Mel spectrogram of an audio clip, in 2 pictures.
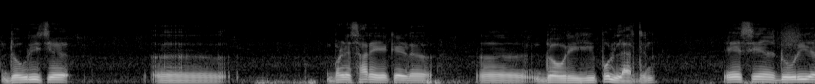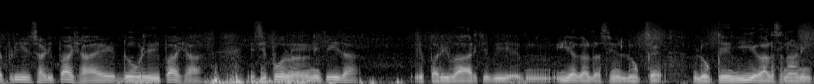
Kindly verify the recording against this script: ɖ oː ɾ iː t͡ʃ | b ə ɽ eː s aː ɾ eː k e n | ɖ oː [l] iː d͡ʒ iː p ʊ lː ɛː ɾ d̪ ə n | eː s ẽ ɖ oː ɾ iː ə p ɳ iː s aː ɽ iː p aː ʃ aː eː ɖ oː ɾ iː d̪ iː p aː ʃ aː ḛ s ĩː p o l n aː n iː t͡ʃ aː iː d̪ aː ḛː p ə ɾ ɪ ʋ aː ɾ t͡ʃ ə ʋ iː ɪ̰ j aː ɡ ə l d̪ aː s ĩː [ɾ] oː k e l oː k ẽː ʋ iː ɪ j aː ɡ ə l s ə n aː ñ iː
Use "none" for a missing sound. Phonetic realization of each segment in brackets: ɾ, l

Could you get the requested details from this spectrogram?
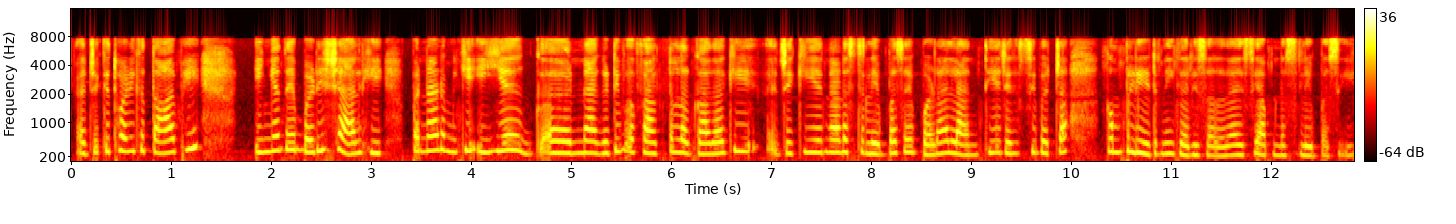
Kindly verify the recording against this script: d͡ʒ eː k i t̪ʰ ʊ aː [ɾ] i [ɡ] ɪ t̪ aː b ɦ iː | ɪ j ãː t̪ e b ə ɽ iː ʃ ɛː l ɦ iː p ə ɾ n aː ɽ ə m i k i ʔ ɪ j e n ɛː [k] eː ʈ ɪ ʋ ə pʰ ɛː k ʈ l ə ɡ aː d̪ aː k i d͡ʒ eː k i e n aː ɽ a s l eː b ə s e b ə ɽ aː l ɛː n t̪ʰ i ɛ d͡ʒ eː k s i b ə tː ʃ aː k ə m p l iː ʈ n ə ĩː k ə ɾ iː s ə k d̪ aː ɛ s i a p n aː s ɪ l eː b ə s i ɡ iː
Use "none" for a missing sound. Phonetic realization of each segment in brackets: ɽ, k, ɡ

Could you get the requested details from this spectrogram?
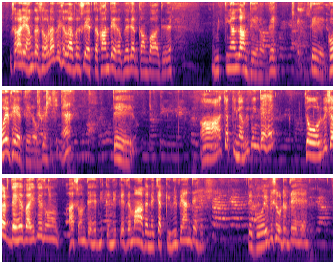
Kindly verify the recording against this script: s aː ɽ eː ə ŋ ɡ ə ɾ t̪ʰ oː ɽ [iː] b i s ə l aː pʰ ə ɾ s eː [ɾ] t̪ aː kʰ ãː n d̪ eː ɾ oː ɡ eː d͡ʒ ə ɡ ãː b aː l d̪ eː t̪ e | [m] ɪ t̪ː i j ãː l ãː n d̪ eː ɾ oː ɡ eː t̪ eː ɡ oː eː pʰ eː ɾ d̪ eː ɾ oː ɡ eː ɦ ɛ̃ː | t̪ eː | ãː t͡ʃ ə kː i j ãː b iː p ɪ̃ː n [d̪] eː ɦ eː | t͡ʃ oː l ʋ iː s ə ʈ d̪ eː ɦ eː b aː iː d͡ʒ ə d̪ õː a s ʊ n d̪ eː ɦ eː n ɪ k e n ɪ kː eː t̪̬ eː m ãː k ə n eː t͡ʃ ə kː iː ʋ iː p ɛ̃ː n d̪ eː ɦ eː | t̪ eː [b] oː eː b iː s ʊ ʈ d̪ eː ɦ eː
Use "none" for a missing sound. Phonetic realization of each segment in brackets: aː, ɾ, m, d̪, ɡ

